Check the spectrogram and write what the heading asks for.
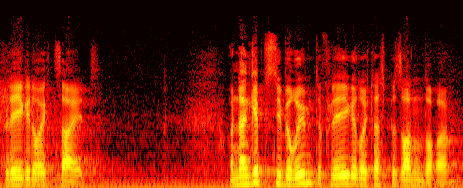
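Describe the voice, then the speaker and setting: A man's voice: a little high, sing-song, a little slow. German man preaching on marriage. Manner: anecdotal, acts out dialogues in varied voices. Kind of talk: sermon.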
